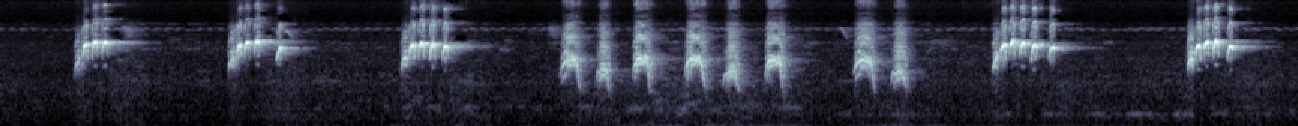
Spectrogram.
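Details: Long-tailed shrike in full song, played to coax a quiet bird into singing: clear hooked whistles repeated about once a second, broken by a rapid run of five chattering notes, then the hooked whistles resume.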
